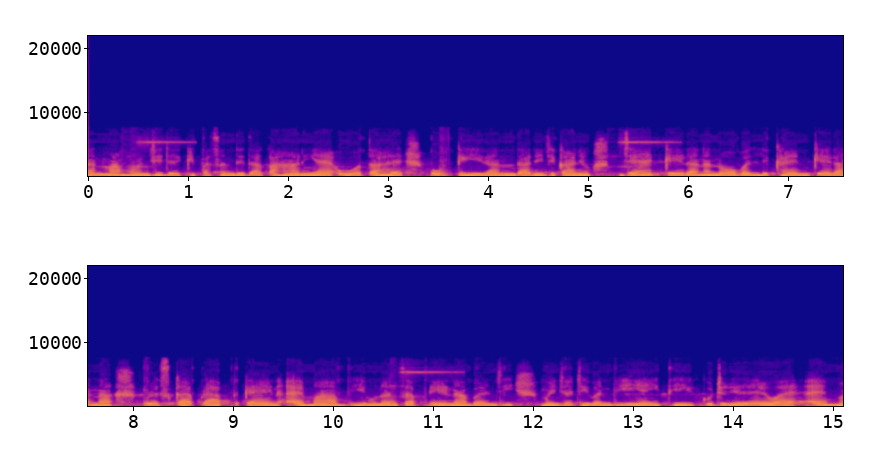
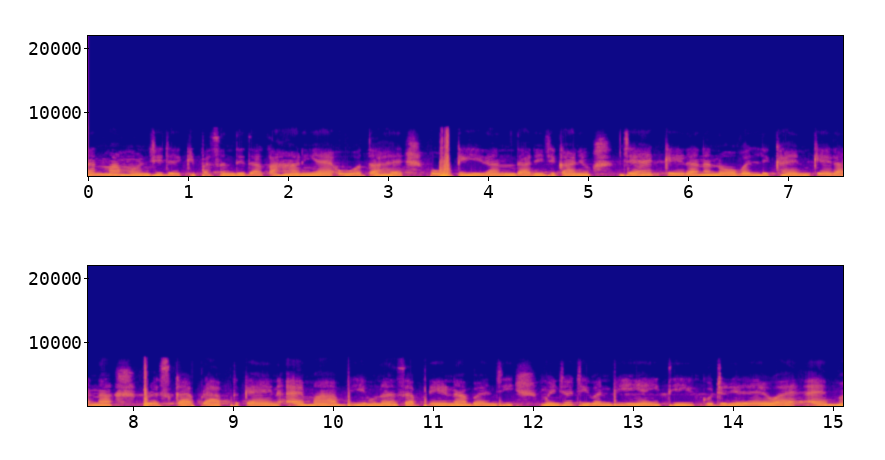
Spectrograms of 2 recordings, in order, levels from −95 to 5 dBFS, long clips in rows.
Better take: second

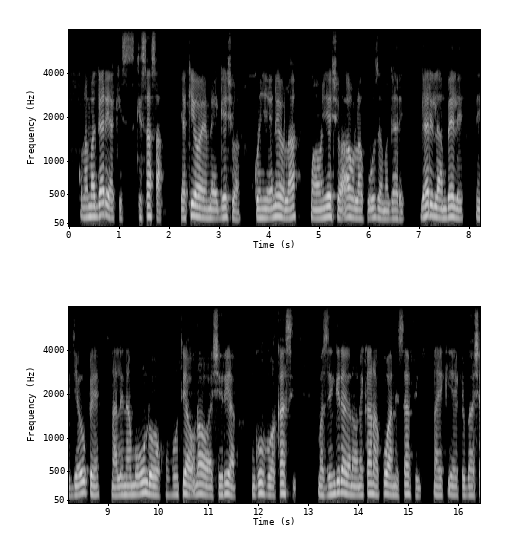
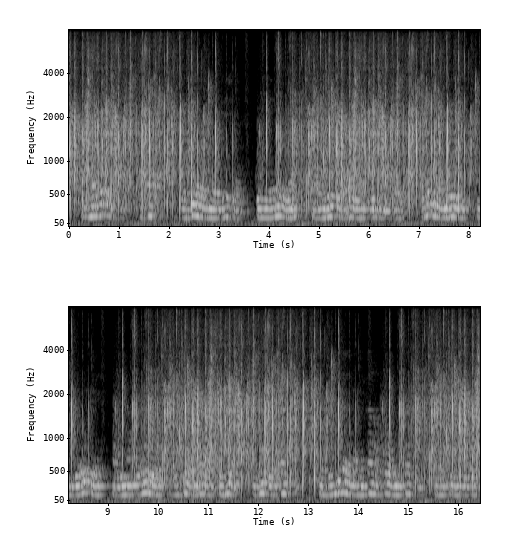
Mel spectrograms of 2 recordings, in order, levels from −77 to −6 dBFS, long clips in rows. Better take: first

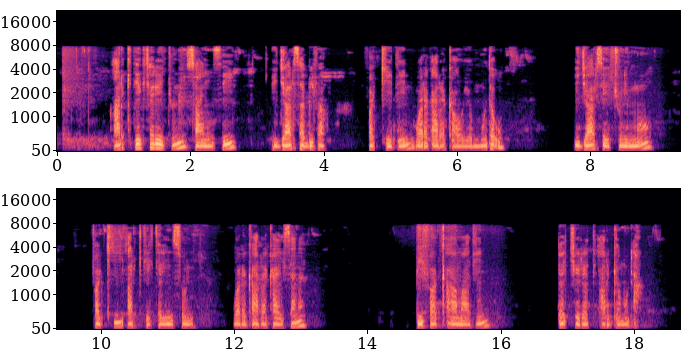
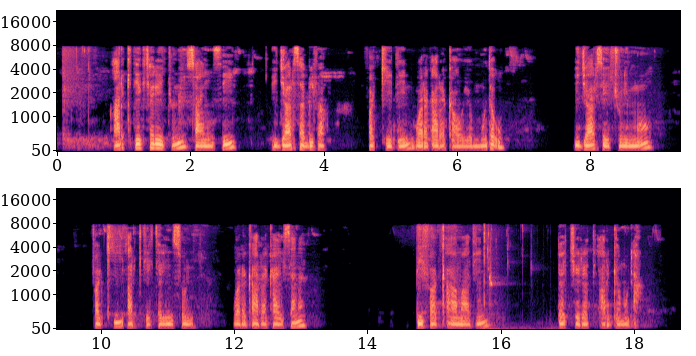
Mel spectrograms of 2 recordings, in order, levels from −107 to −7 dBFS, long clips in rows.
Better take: first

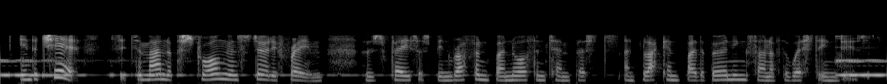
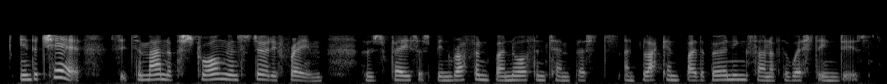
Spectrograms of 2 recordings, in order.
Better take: second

